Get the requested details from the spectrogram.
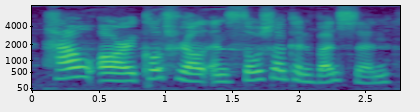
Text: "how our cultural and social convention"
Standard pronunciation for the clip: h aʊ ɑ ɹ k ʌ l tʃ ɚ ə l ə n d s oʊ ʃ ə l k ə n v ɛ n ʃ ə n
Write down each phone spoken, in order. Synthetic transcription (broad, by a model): h aʊ ɑ ɹ k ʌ l tʃ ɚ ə l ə n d s oʊ ʃ ə l k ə n v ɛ n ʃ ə n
